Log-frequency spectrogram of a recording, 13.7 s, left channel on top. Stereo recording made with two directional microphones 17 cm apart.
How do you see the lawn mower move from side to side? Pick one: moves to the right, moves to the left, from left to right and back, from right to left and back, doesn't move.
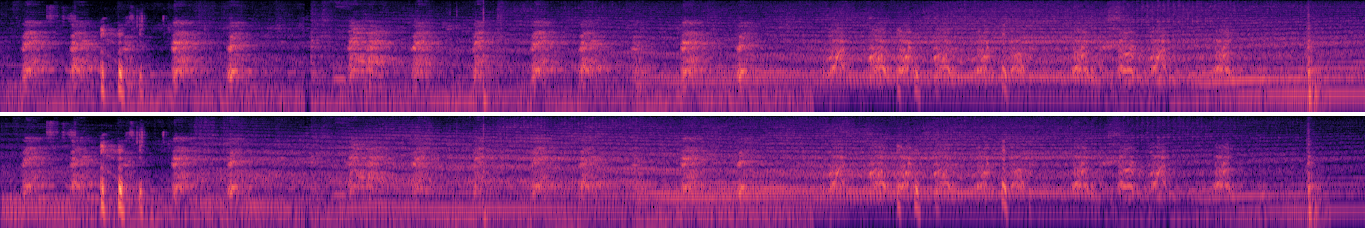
moves to the left.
